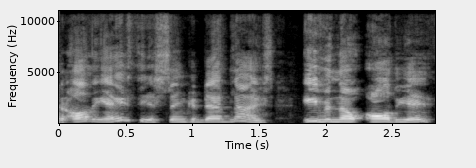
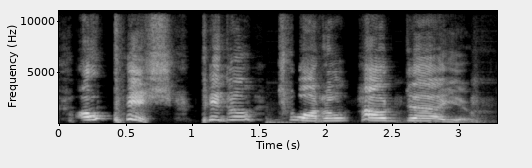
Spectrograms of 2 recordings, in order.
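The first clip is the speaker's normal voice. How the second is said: put-on high, stuffy, pompous affronted outrage; 8 semitones higher than usual. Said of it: "mock pompous outrage retelling Braxton".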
